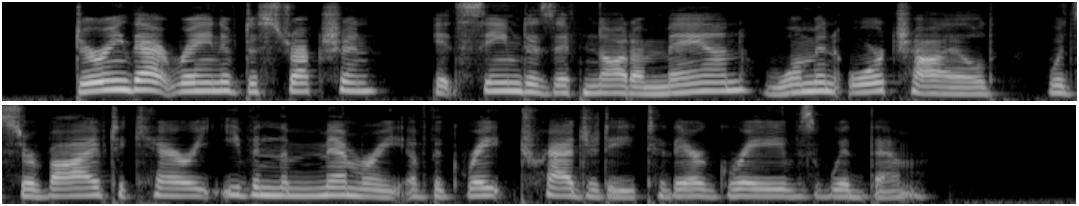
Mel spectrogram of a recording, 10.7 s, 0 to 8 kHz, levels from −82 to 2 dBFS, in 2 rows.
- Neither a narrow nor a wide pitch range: Yes, average, 4.2 semitones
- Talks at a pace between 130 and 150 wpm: No, average, 175 wpm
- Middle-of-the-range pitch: Yes, medium, 175 Hz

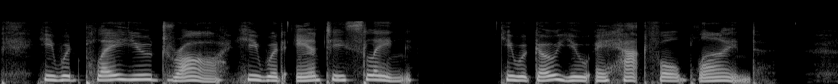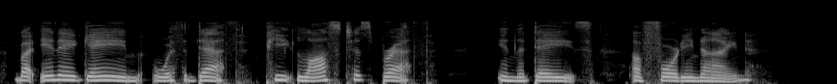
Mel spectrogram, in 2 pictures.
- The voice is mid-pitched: Yes, medium, 180 Hz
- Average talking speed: No, slow, 115 wpm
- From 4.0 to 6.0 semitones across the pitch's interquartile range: No, average, 3.0 semitones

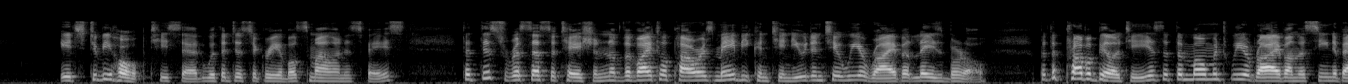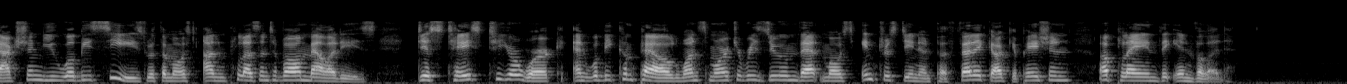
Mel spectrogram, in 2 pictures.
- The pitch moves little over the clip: No, average, 4.4 semitones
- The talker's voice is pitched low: No, medium, 180 Hz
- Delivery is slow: No, average, 165 wpm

